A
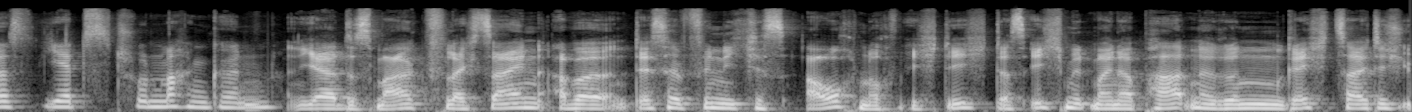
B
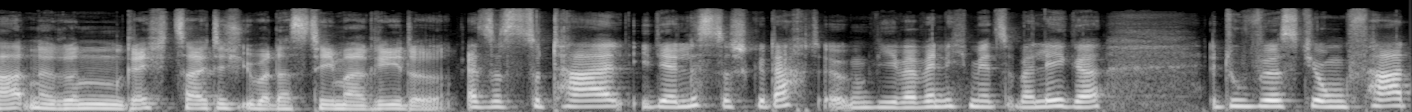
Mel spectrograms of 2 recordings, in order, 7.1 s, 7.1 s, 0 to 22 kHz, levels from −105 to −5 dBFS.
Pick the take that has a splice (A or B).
B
